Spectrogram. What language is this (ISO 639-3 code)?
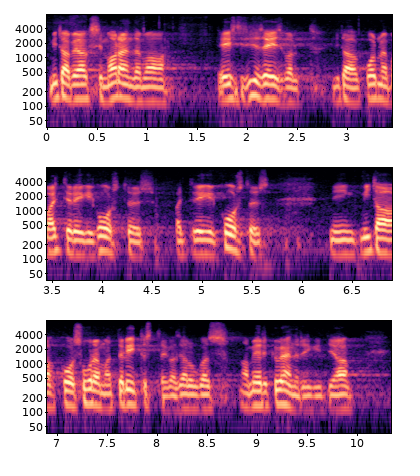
est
